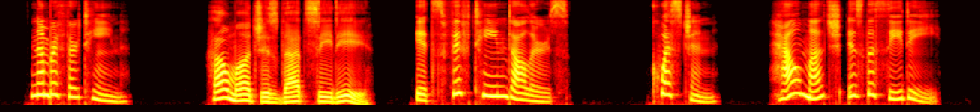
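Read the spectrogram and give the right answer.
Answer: $15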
